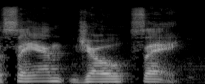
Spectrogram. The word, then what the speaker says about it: San Jose: One said he had been to San Jose. The other said, Don't you know that the J is pronounced like an H?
